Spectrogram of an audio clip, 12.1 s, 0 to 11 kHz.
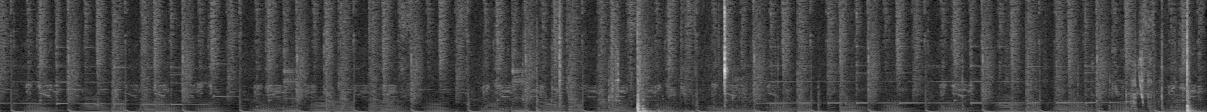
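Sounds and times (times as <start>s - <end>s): music with steady beat and bass: 0.0s - 12.0s
loud knock: 6.3s - 6.9s.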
